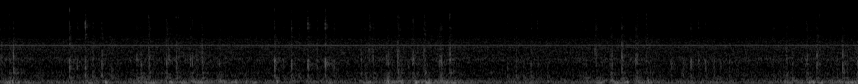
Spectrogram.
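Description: Faint typing on a computer keyboard: quick, uneven runs of keystrokes as lines of text are typed out.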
